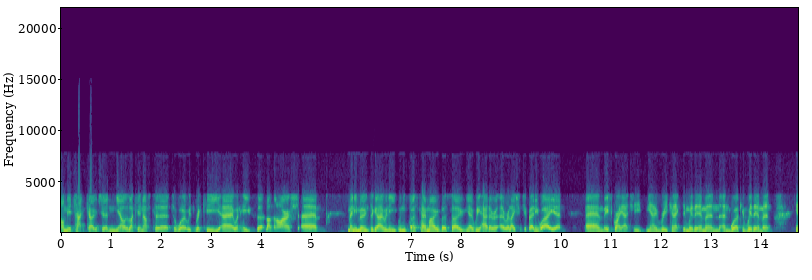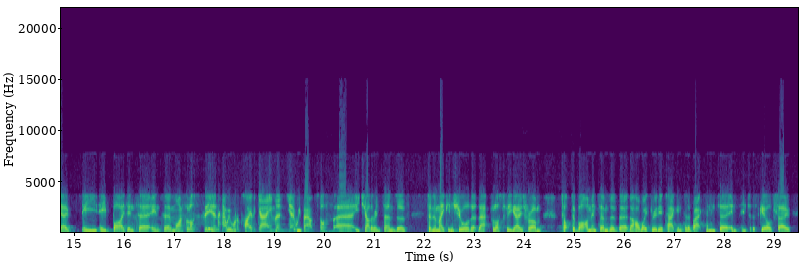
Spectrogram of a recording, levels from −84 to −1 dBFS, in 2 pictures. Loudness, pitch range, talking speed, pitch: -18 LUFS, 110-120 Hz, 250 wpm, 115 Hz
